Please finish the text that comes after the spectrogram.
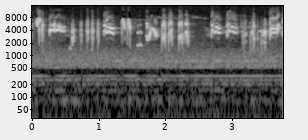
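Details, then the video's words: A Eurasian siskin sings high, quick twittering phrases of chirps and slurred whistles, with a brief pause midway. The song is used to train competition canaries. "Suara Burung Eurasian Siskin Untuk Masteran Kenari Lomba"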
